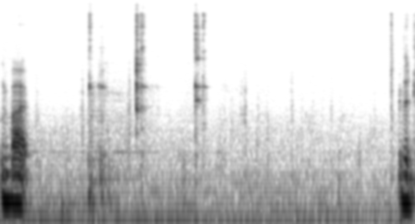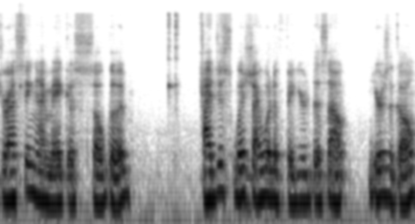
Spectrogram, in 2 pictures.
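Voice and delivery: talking with mouth full while eating. Eating and talking about a homemade dressing, talking with mouth full. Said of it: "talk too much with my mouth full".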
